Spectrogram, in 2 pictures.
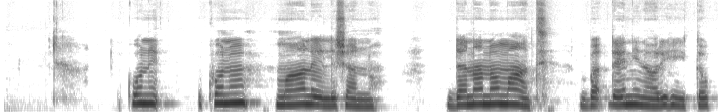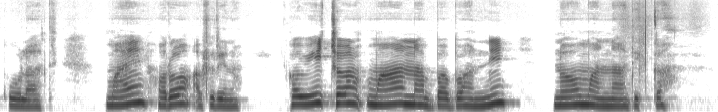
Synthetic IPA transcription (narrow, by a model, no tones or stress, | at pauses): kʊnɪmaːleːlːɪʃɐnːɔ | d̪ɐnɐnɔmaːt̪ɪ̥ | bɐɗːe̞ːnːɪnoːɾɪhiːt̪ːɔkːuːlaːt̪ɪ̥ | mɐjhɔɾɔʔɐ̰fɪɾɪnɔ | kɔwiːt͡ʃːɔmaːnɐbːɐbaːnːɪ | noːmɐnːaːt̪ɪkːɐ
